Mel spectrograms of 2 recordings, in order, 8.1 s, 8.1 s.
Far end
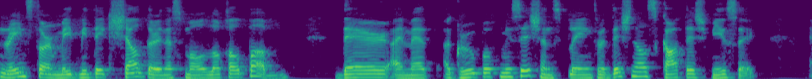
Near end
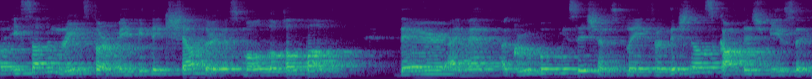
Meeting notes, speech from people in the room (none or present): none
